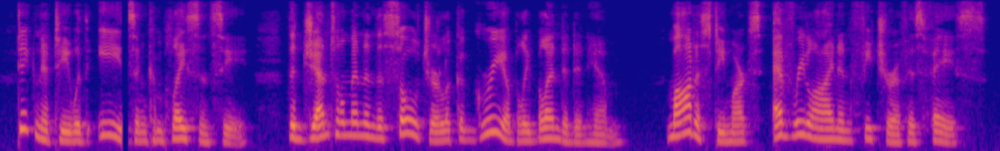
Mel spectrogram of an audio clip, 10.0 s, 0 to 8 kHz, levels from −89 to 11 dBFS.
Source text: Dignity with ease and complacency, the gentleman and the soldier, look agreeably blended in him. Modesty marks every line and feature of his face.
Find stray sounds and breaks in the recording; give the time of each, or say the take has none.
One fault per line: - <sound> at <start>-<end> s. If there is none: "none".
- dropout at 1.2-1.3 s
